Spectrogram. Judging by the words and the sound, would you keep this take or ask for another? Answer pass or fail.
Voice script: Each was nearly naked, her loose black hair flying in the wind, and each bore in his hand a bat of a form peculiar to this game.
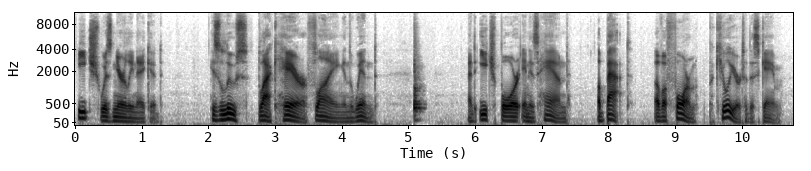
fail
